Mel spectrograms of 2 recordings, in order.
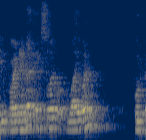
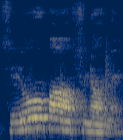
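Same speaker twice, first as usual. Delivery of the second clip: very slow, louder, every word stretched: "slope of normal"; stressed phrase; 4 dB louder, much slower than usual. Shown as a demonstration. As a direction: drag out "slope of normal" to make the point land. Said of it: "मगर question में क्या दिया है". ("slope of normal" को बहुत धीरे, खींचकर और ज़ोर से बोलें)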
